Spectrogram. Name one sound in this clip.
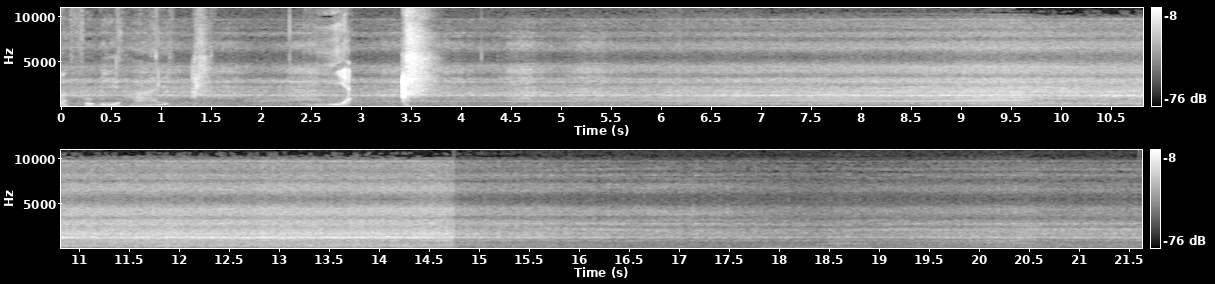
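A motorcycle engine hums steadily and rises in pitch as it speeds up.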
